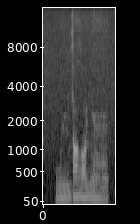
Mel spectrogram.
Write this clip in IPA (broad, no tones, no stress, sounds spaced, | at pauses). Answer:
w y ʎ ə ðˤ y ʎ ɛ̃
